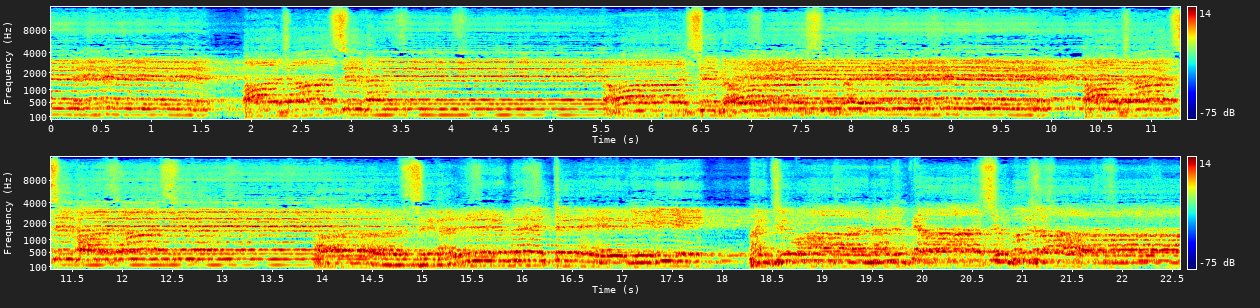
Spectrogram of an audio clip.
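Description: A vocal chorus chanting a Shia noha (mourning lament) in long, held sung phrases, with brief pauses between lines.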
